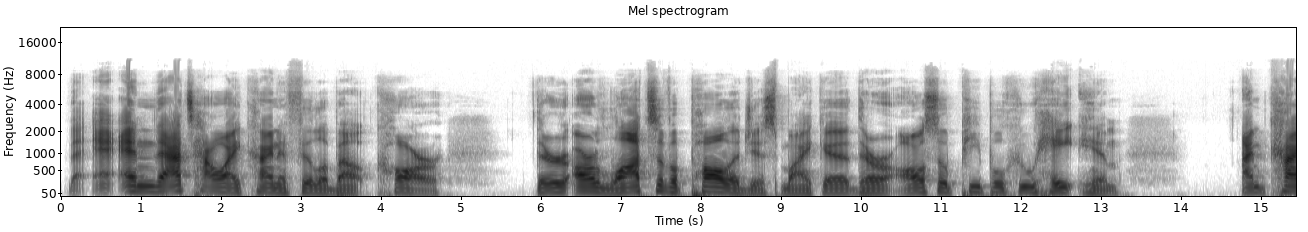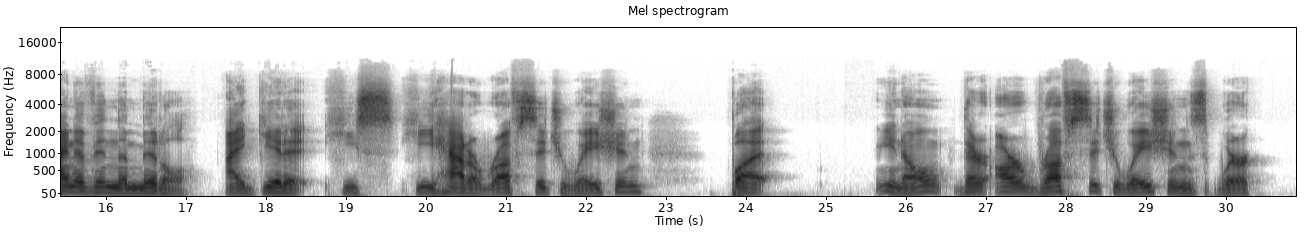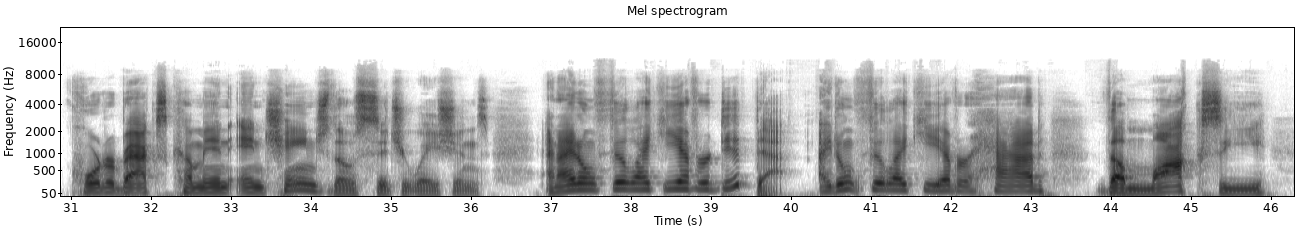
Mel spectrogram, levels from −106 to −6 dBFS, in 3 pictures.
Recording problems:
wrong speed and pitch; too slow and too low; 0.6 times normal speed

